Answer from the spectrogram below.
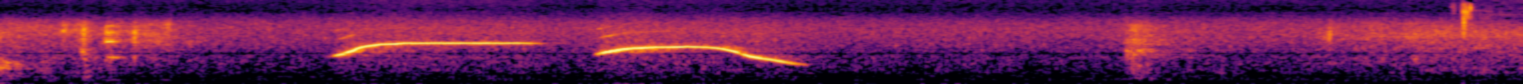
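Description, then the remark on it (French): A person whistles two clear notes: the first rises and holds steady, the second swoops up and then slides down. The whistling is close and alone against a quiet background. “You know how to whistle, don't you, Steve? You just put your lips together and blow.”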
